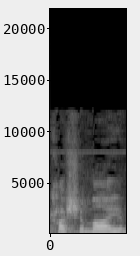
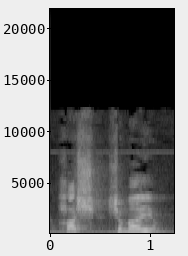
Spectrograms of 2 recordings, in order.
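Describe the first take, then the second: First: The sh sound is said once, not lengthened. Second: The sh sound is held long, doubled. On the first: The speaker calls it right. "it's really going to sound more like" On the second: The speaker calls it wrong.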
